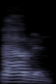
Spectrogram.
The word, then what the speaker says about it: Bowden: So down south, it's pronounced Bowden. Like okay. Bobby Bowden.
